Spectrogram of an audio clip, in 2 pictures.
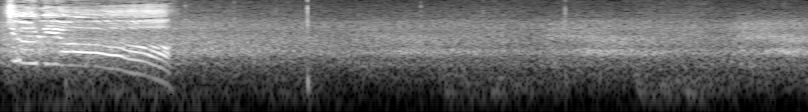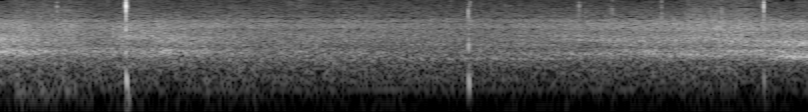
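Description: Stadium crowd noise in the eFootball video game, a steady broad roar of supporters on match day that holds throughout, with a short burst of melodic whistle-like tones at the start and a few sharp clicks scattered over the crowd bed.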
